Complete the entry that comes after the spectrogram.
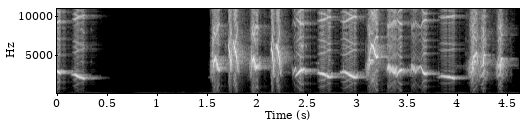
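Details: Song of a greater green leafbird: a brief whistled note, a pause, then a lively run of sharp chirps and slurred whistles, roughly two notes a second.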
